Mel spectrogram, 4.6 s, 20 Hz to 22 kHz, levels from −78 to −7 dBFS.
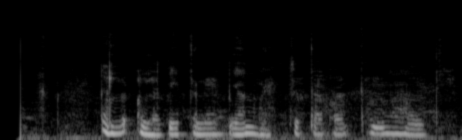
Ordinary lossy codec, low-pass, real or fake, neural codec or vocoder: none; 10.8 kHz; fake; codec, 44.1 kHz, 3.4 kbps, Pupu-Codec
